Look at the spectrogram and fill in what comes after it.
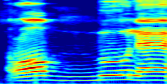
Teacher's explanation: तशदीद होने की वजह से थोड़ा ठहराव करके पढ़ेंगे। नून के बाद अलिफ मद्दा होने की वजह से, फिर अलिफ मद्दा पर मद होने की वजह से नून को हम 3 अलिफ के मिकदार खींचेंगे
